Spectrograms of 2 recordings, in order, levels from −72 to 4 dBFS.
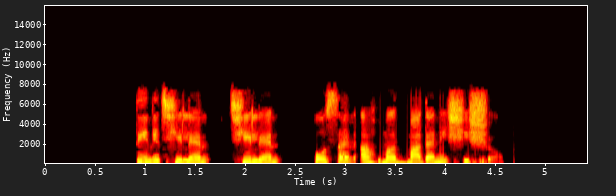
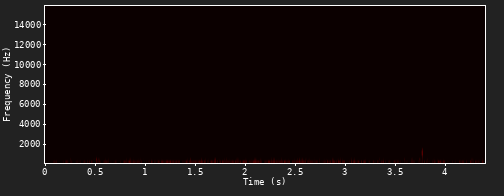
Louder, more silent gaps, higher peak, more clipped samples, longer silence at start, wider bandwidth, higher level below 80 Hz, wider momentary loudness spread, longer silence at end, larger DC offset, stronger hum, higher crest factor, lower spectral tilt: first, -17 LUFS vs -69 LUFS; first, 1.70-1.85 s, 2.44-2.69 s vs none; first, -2 dBFS vs -46 dBFS; neither; first, 0.9 s vs 0.05 s; second, 8.4 kHz vs 11 kHz; first, -56 dBFS vs -86 dBFS; first, 6 LU vs 2 LU; first, 0.9 s vs 0 s; neither; neither; about the same, 18 dB vs 22 dB; second, -2.5 dB/octave vs -5.5 dB/octave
